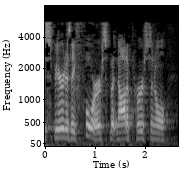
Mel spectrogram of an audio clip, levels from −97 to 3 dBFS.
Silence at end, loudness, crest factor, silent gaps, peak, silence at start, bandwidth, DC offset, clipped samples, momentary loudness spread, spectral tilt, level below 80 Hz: 0.25 s; -32 LUFS; 16 dB; none; -16 dBFS; 0 s; 5.8 kHz; under 0.1%; under 0.1%; 9 LU; -6.5 dB/octave; -76 dBFS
